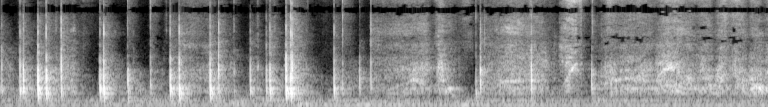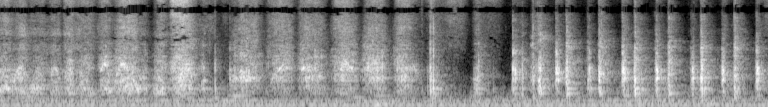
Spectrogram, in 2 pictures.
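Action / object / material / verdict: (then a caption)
scrape / small cardboard card box / cardboard / none. Fingertips and nails rub and scratch the surface of a small, hollow printed cardboard box of cards, orange and pink on the back with text, held up in both hands and tilted. Quick papery scratches and taps start and end the clip, with a steadier dry rubbing in the middle. The sound is soft and mid-toned with little low end.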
